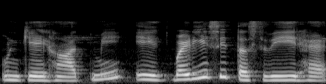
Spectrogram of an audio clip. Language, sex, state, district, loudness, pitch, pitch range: Hindi, female, Chhattisgarh, Raipur, -15 LUFS, 200 Hz, 190-225 Hz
